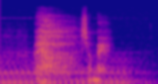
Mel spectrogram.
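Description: A woman crying: two gasping, breathy sobs, one about half a second in and another just after a second, over soft sustained background music that fades out near the end.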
